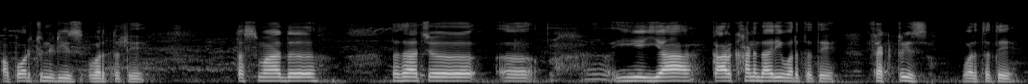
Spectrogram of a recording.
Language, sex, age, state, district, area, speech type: Sanskrit, male, 18-30, Maharashtra, Aurangabad, urban, spontaneous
